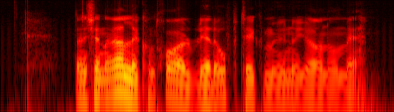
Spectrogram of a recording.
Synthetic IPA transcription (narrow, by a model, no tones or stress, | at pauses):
d̪̥ɛnʃɛnəʁɛləkʰʊnt̪ʰʁɔlbliːʁd̪eːʊpt̪ʰɪlkʰʊmʉːnojøːʁənuːəmḛː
